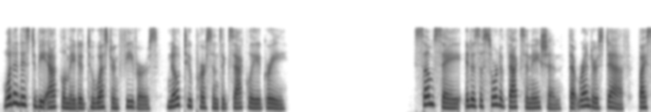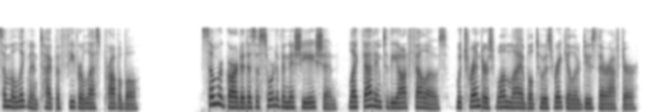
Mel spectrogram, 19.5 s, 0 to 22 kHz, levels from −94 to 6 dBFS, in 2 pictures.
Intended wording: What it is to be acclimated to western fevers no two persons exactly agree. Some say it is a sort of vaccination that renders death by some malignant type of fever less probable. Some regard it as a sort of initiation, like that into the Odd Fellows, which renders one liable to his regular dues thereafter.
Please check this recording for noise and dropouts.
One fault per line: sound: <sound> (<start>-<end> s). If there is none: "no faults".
no faults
